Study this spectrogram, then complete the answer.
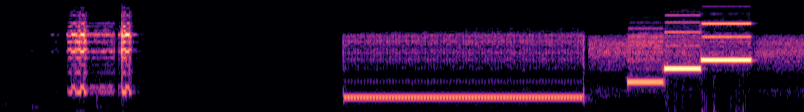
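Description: A phone dials a call: two short keypad beeps, a pause, then a steady tone held for almost two seconds, followed by a quick rising series of three beeping tones, loud and clear, with no talking.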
